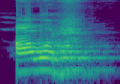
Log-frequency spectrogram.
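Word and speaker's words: hour: आवर, तो pronunciation क्या हो रहा है, आ ना, आवर, राइट, आवर, तो क्या लगेगा, एन, वॉल साउंड है ना दोस्तों।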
